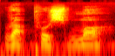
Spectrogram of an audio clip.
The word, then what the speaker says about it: rapprochement: It's a French word. Okay. It is pronounced rapprochement.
